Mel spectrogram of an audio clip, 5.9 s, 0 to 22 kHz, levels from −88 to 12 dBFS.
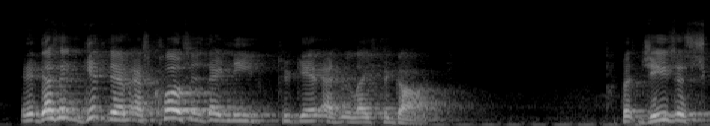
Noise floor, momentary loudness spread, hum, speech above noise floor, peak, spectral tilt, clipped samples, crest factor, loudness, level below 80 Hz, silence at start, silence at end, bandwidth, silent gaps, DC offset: -64 dBFS; 14 LU; none; 37 dB; -10 dBFS; -7 dB/octave; under 0.1%; 18 dB; -28 LUFS; -64 dBFS; 0.2 s; 0 s; 7.4 kHz; none; under 0.1%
